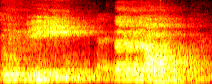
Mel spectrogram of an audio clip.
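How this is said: There is a pause after 'भी'.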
